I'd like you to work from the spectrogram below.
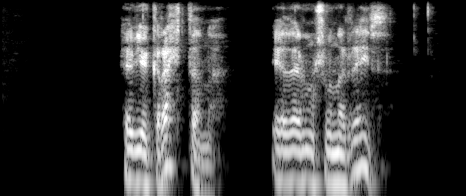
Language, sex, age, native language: Icelandic, male, 80-89, Icelandic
